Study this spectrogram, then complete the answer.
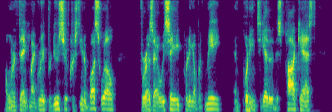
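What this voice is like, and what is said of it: Hoarse, fading voice from a cold. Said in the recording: “putting up with me as I lose my voice. I've been sick the last 4 or 5 days. I've had a cold.”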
